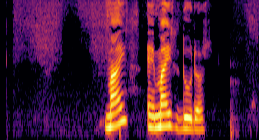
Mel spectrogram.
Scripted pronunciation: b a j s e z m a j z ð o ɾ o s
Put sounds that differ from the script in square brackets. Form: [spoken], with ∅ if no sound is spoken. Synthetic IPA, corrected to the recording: [m] a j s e [∅] m a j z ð [u] ɾ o s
